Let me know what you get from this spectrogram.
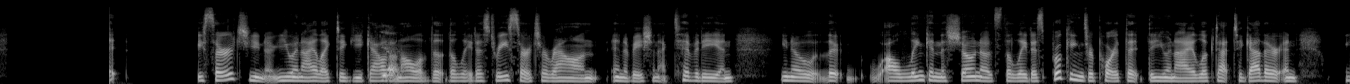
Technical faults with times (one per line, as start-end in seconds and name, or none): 0.75-1.10 clipped start after a pause
1.60-1.98 clipped start after a pause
